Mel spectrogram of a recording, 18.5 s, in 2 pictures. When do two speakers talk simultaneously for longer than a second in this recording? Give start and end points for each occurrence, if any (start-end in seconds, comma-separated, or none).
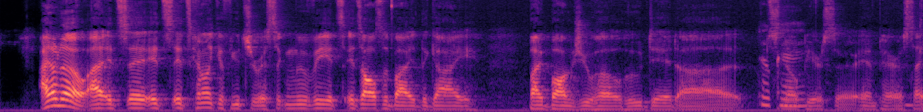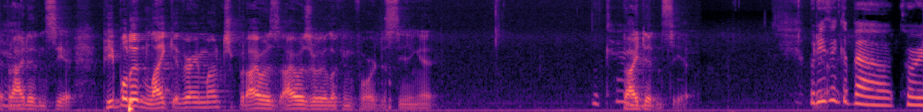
none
